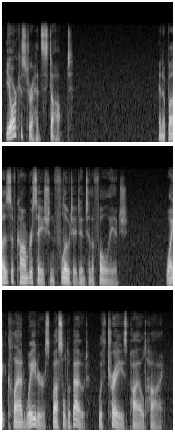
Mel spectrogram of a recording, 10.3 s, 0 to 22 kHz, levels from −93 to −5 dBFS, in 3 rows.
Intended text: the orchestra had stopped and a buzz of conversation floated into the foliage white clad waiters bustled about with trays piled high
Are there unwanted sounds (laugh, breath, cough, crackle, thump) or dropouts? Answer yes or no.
no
